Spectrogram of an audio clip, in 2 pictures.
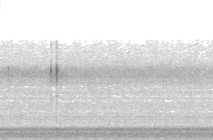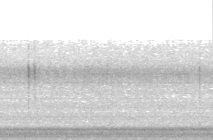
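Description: Steady room noise from an open microphone: an even hiss with a constant low hum, no change in level.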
